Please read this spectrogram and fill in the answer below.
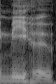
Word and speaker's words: Michu: Yeah, and apparently we're pronouncing Michu wrong. It's Mihu.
